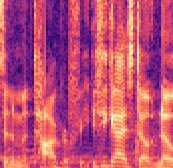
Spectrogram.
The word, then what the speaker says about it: cinematography: I thought it was pronounced cinema photography. No, it's it's pronounced cinematography.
